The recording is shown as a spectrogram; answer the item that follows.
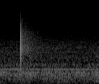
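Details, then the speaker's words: Voluntary finger joint cracking by a person with Ehlers-Danlos syndrome: a single sharp click against quiet room noise. "Another way I crack my fingers is I sometimes go like that."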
